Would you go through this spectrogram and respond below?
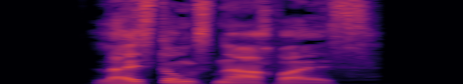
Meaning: proof of performance
- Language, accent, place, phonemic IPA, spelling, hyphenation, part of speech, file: German, Germany, Berlin, /ˈlaɪ̯stʊŋsˌnaːxvaɪ̯s/, Leistungsnachweis, Leis‧tungs‧nach‧weis, noun, De-Leistungsnachweis.ogg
